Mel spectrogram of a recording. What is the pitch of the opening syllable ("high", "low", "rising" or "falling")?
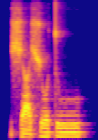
low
